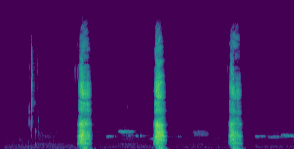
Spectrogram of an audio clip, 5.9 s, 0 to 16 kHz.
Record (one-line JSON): {"exhalation_length": "5.9 s", "exhalation_amplitude": 27474, "exhalation_signal_mean_std_ratio": 0.25, "survey_phase": "beta (2021-08-13 to 2022-03-07)", "age": "18-44", "gender": "Female", "wearing_mask": "No", "symptom_runny_or_blocked_nose": true, "symptom_headache": true, "symptom_onset": "5 days", "smoker_status": "Ex-smoker", "respiratory_condition_asthma": false, "respiratory_condition_other": false, "recruitment_source": "Test and Trace", "submission_delay": "3 days", "covid_test_method": "RT-qPCR", "covid_ct_value": 31.5, "covid_ct_gene": "ORF1ab gene", "covid_ct_mean": 33.0, "covid_viral_load": "15 copies/ml", "covid_viral_load_category": "Minimal viral load (< 10K copies/ml)"}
